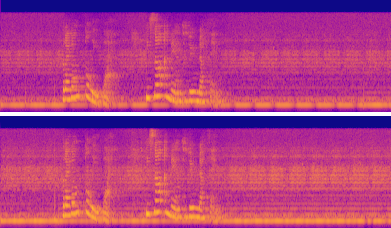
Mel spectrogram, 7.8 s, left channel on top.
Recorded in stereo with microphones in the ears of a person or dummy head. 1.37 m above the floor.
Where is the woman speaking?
5° right (ahead or behind), 1.2 m.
